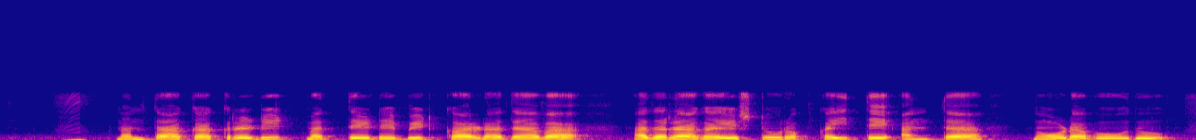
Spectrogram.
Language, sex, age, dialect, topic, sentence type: Kannada, female, 36-40, Central, banking, statement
